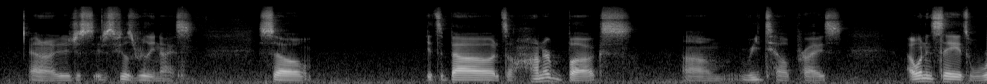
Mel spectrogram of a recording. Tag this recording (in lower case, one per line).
speech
